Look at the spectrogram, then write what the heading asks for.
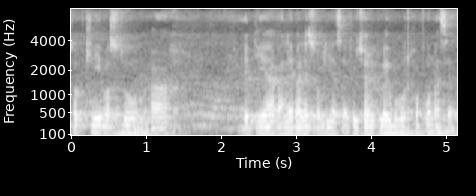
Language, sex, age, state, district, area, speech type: Assamese, male, 30-45, Assam, Kamrup Metropolitan, urban, spontaneous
